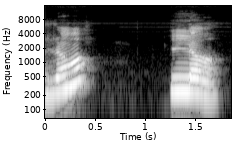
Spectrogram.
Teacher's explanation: दंत मूल से कौन से निकलती है र ल इसके लिए आप दंत मूल का यूज कर रहे हैं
